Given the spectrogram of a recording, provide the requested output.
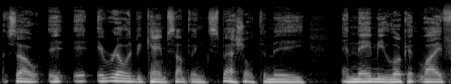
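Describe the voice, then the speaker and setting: A man's somewhat breathy, dark and mellow voice at a medium pitch and moderate pace, with ordinary pitch variation and a dry, close sound with no echo. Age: 60s. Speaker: entrepreneur and podcast co-host. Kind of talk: casual chat. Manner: halting, with many fillers and restarts.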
